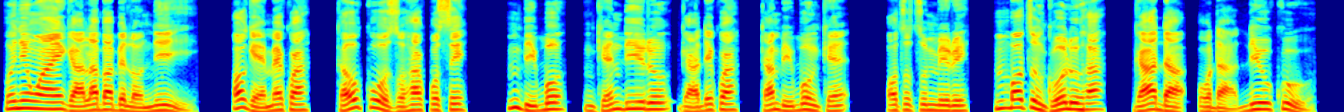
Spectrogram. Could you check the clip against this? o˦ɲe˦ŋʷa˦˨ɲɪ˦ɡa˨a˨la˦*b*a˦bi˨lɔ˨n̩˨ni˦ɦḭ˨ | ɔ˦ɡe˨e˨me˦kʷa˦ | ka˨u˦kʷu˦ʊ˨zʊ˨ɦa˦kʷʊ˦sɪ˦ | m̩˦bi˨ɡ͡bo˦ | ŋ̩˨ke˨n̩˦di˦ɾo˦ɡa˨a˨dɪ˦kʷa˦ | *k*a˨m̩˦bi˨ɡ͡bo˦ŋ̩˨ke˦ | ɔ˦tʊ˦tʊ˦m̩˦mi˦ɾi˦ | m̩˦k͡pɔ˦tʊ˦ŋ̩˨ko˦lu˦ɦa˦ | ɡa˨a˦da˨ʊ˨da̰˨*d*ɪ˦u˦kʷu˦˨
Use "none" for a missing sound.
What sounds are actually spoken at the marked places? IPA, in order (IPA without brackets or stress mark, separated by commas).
b, k, d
